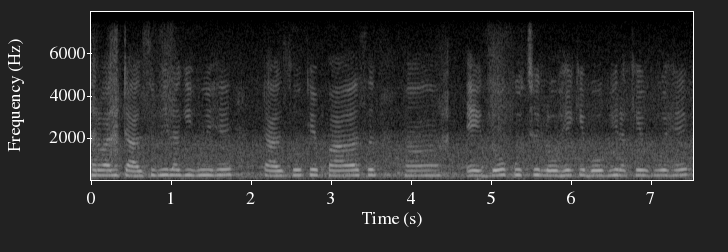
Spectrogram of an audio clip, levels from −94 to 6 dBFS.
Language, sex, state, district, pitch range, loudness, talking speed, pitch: Hindi, female, Maharashtra, Aurangabad, 235-255 Hz, -36 LUFS, 160 wpm, 245 Hz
